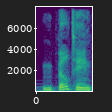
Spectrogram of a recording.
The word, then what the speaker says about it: Beltane: Beltane, pronounced Beltane, means bright fire in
